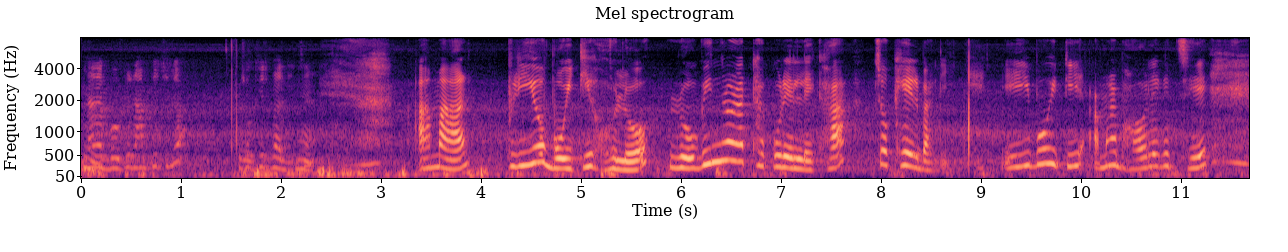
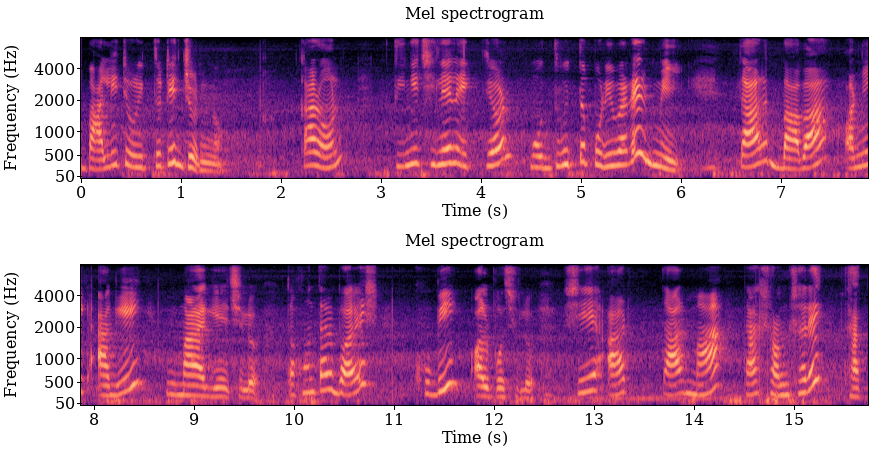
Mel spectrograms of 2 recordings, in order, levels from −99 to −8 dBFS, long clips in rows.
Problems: constant background noise, continuous background conversations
